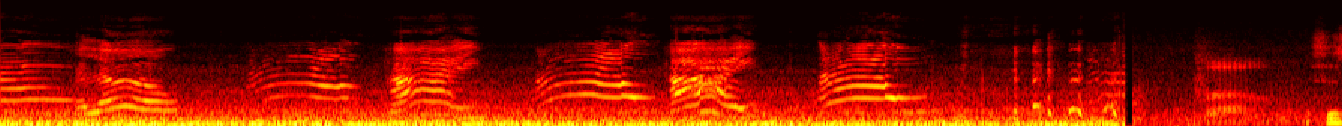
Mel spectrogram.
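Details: Talking cat uttering a rapid series of short, falling, vowel-like meows, about one every half second, over a loud low rumble. Human voices can also be heard.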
